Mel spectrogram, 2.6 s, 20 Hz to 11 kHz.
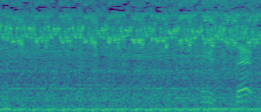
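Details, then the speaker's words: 1987 Jeep Comanche engine running with steady high squeal over the low running note from a loose accessory pulley; pulley to be tightened and repaired, broken bolt found in assembly. "I'm gonna try to tighten this pulley up to get rid of that stupid squeak and ice driving me crazy"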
